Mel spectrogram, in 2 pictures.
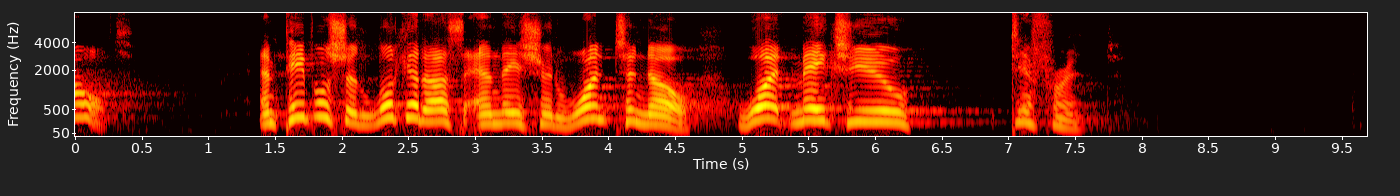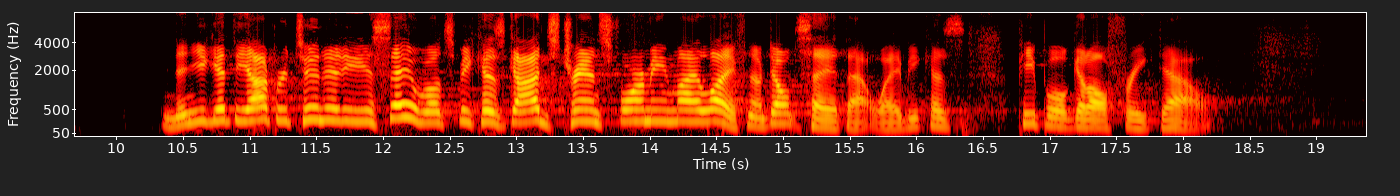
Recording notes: This message was first preached on November 21st 2021 at Linglestown Life Church in Harrisburg PA.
